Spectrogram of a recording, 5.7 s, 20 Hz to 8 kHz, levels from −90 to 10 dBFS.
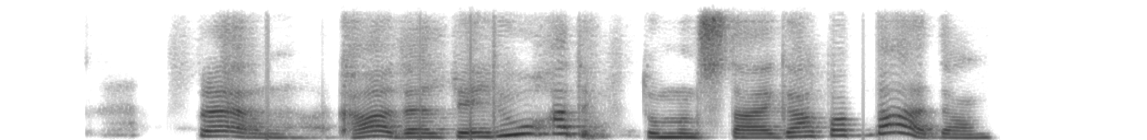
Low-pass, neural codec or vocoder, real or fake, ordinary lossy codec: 7.2 kHz; codec, 24 kHz, 0.9 kbps, WavTokenizer, large speech release; fake; Opus, 64 kbps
